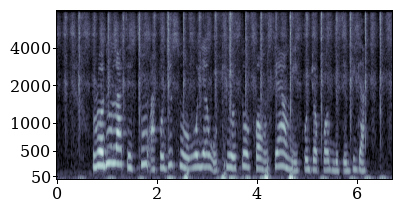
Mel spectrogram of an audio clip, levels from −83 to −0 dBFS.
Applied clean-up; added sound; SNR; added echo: none; Walk, footsteps + Rattle (instrument); 3 dB; none.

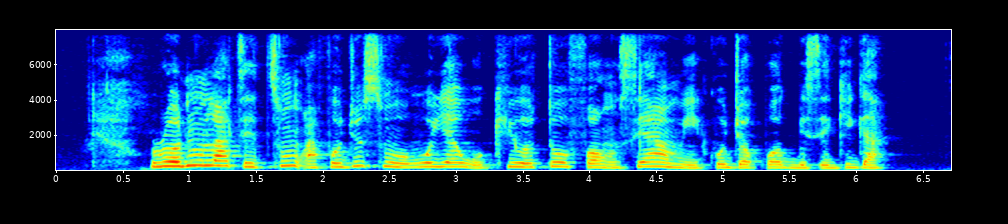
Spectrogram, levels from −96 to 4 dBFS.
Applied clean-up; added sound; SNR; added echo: none; none; none; none.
